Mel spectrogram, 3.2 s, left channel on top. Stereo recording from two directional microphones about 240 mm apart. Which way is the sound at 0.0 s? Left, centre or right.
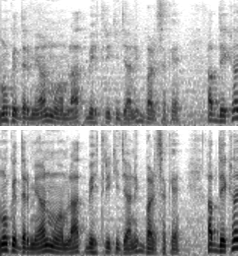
Right.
